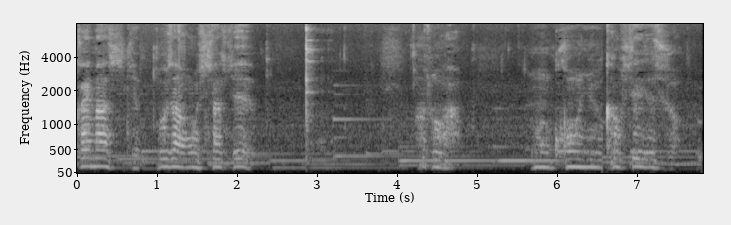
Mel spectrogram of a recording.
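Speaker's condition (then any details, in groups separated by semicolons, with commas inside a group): Tongue cancer, partial glossectomy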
